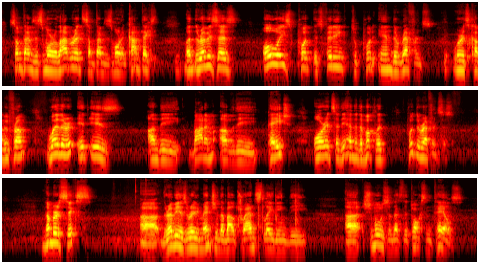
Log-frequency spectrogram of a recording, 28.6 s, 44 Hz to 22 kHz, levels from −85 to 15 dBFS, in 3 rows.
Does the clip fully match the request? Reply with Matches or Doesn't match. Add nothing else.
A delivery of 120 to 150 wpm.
Matches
